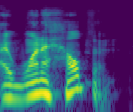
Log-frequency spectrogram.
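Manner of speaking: ordinary talk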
